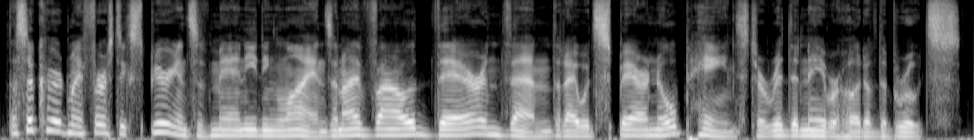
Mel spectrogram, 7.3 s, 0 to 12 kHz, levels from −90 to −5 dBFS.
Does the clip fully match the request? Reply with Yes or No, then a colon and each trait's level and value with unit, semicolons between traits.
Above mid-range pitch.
No: medium, 140 Hz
